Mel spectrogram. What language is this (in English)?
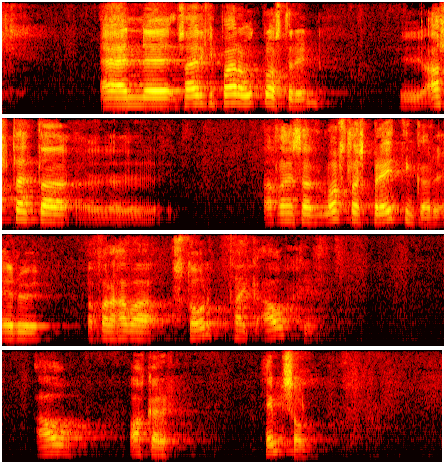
Icelandic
